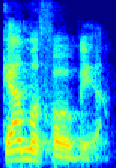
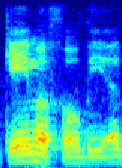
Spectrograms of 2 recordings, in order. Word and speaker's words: gamophobia: this one game of phobia or gamophobia sorry gamophobia GA mo pH OB ia gamophobia so does anybody know well this could be gamophobia gamophobia camel said when you pronounced it game of oviya the first thought that jumped into my head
